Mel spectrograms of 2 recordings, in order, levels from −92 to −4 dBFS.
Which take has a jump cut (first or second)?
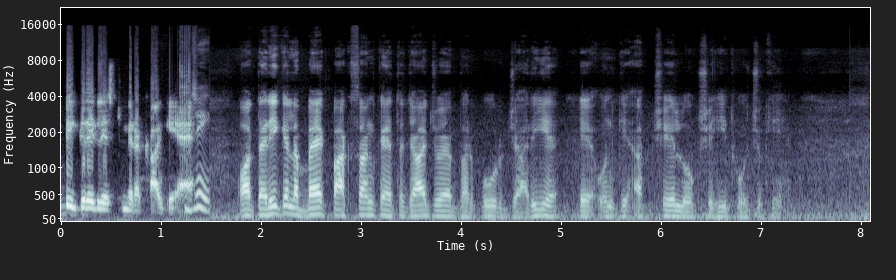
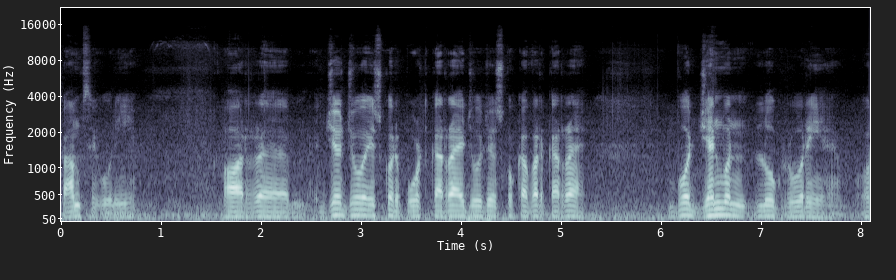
first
